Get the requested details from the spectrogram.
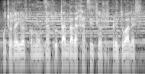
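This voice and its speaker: A man's voice: deep voice, completely flat delivery, fast talker. A man commentating on a religious broadcast of a Mass. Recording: loud music under the voice.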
